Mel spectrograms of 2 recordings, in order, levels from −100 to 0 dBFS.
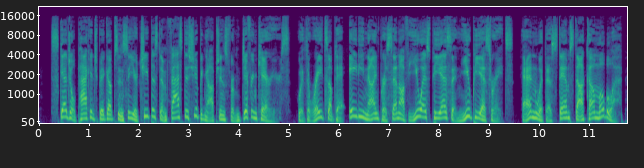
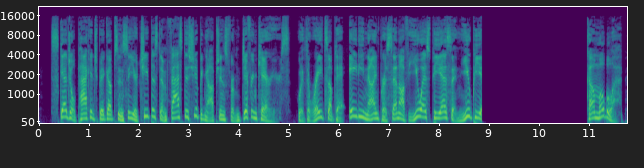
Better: first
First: none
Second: audio cutting out; at 9 s for 2 s

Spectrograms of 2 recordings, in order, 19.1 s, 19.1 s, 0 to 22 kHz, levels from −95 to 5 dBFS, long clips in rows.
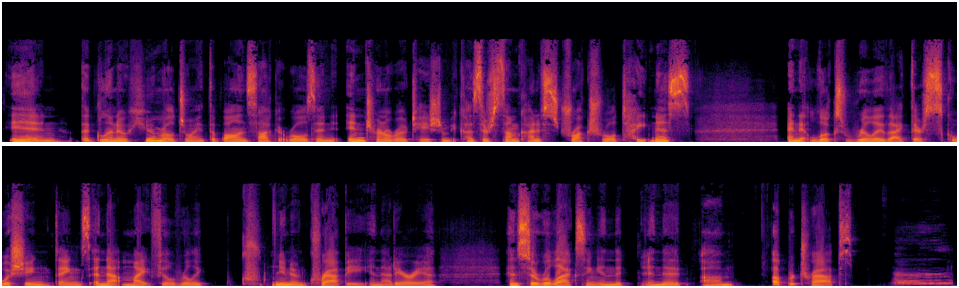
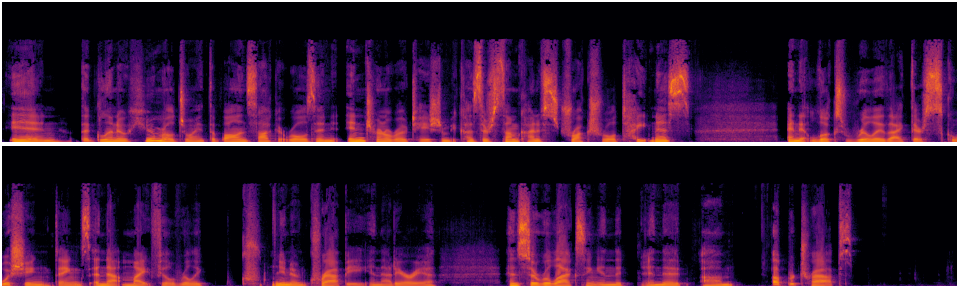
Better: second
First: dog barking; faint; at 18 s; peak 15 dB below the speech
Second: none

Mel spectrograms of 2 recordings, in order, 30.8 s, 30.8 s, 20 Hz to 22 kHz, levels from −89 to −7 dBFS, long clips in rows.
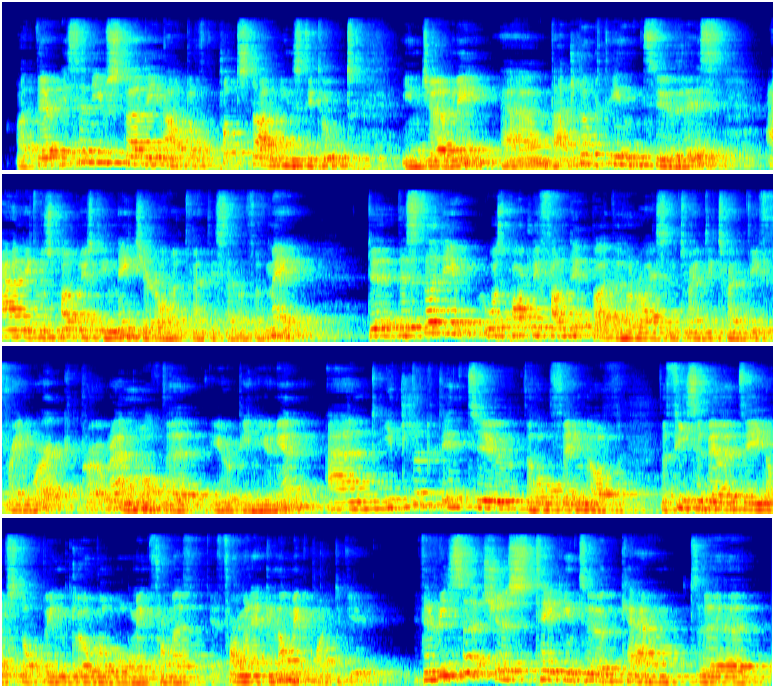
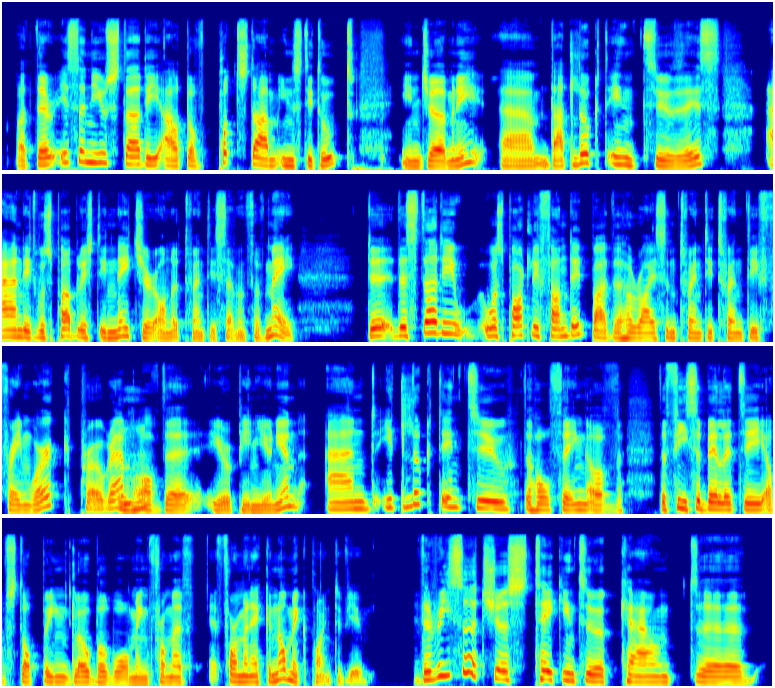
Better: second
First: off-mic speech; far // room echo; noticeable; dies away in 1 s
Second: none

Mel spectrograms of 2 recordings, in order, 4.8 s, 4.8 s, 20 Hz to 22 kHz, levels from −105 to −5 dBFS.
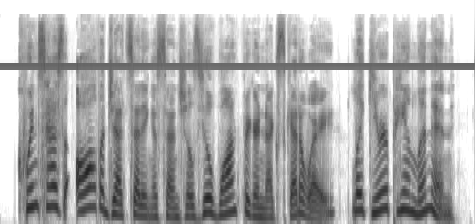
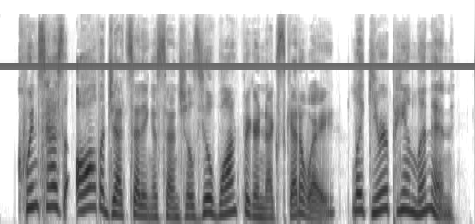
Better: neither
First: high-pitched whine; loud; throughout; 6.5 kHz, 8 dB below the speech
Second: high-pitched whine; loud; throughout; 6.5 kHz, 8 dB below the speech

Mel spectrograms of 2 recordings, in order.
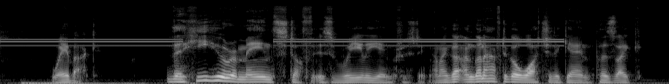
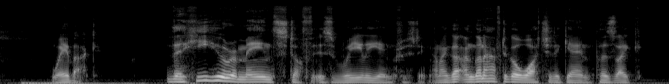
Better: second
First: high-pitched whine; noticeable; until 2 s and from 2.5 to 5.5 s; 3 kHz, 10 dB below the speech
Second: none

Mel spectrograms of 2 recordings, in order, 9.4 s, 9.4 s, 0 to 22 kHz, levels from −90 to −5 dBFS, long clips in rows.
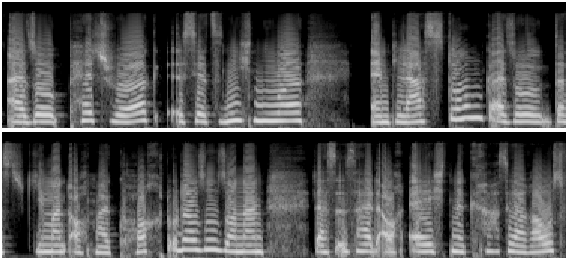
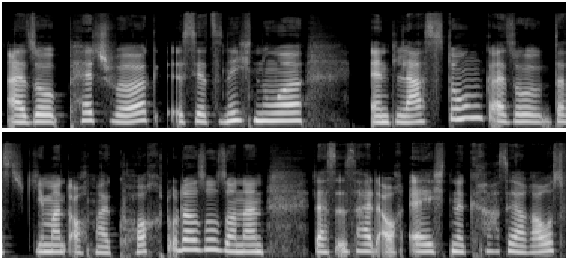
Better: second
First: distortion; heavy; 8 dB below the speech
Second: none

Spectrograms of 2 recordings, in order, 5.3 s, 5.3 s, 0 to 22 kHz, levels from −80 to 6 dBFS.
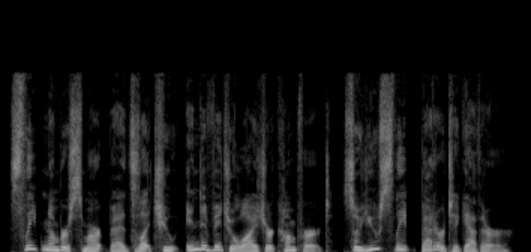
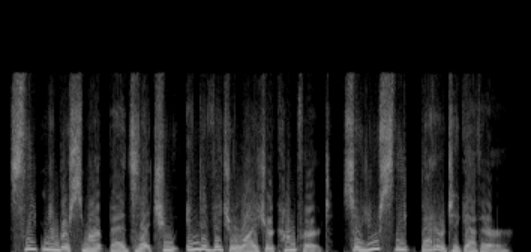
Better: first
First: none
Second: distortion; heavy; 25% of the sound clipped

